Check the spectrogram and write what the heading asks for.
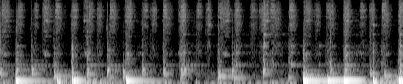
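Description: Background music with quick light percussive ticks over short low bass notes.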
